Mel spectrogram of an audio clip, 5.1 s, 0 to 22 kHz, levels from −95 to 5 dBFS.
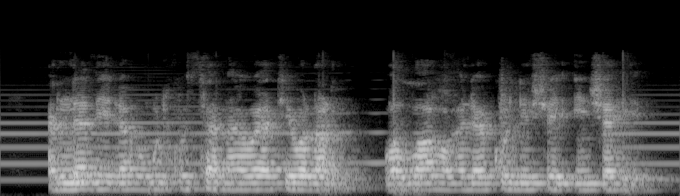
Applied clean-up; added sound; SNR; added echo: none; Wind instrument, woodwind instrument; 19 dB; reverberation time 0.6 s.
